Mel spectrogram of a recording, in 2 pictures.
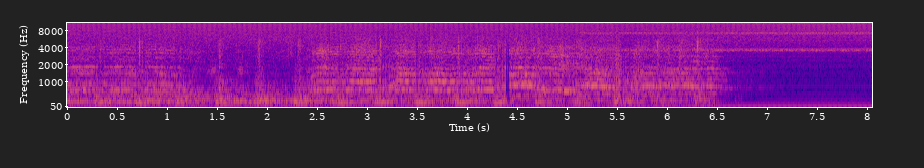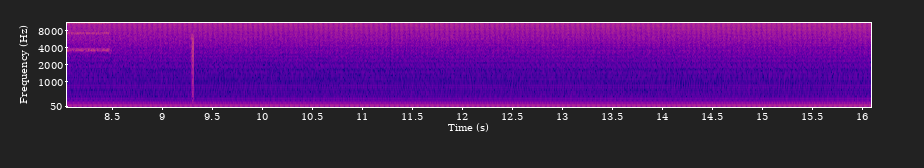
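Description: Group singing over music with a regular beat, which cuts off about six and a half seconds in. What remains is a steady hum.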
